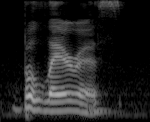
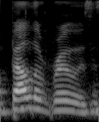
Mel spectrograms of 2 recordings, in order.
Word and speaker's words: Belarus: How do you pronounce it? – Belarus. Oh, Belarus is how it's supposed to say.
